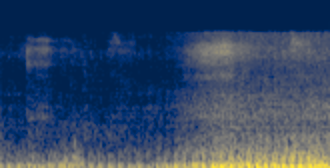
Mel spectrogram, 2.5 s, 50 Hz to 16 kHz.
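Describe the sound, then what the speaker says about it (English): Two adventure motorcycles rumble past close by, a loud low engine drone that swells toward the end. "Oh, 2 adventure bikes,"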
